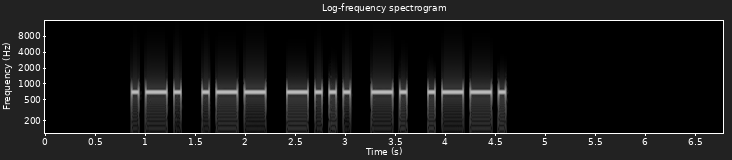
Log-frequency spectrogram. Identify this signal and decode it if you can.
Morse code, heard as a keyed tone, about 17 wpm, 700 Hz. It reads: RWBNP
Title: Code Groups - 5 Letters - 17wpm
